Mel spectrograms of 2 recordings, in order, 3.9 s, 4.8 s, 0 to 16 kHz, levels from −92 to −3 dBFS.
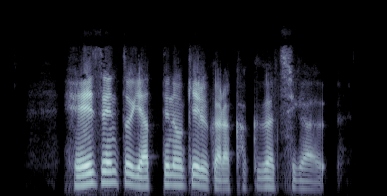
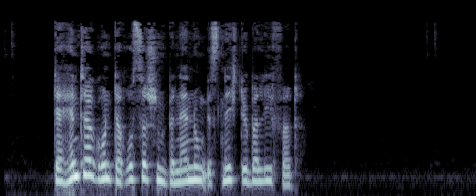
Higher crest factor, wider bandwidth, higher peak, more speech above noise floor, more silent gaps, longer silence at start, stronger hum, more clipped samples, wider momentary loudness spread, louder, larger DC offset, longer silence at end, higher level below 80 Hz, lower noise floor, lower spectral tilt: first, 24 dB vs 18 dB; second, 7.4 kHz vs 11.5 kHz; first, -4 dBFS vs -8 dBFS; second, 44 dB vs 55 dB; neither; about the same, 0.65 s vs 0.55 s; neither; neither; first, 16 LU vs 10 LU; about the same, -25 LUFS vs -24 LUFS; neither; second, 0.65 s vs 1.85 s; second, -74 dBFS vs -62 dBFS; second, -70 dBFS vs -78 dBFS; about the same, -4.5 dB/octave vs -5 dB/octave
